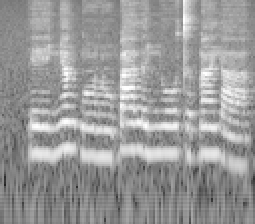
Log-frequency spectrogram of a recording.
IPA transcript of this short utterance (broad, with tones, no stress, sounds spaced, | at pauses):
ɾ eː˨ ɲ ã˦ ɡ͡b ɔ̃˨ l ɔ̃˨ ɓ a˦ l ə˧ ɲ oː˧ t ə˨ ɓ ã˦ j aː˨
